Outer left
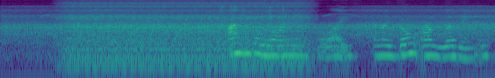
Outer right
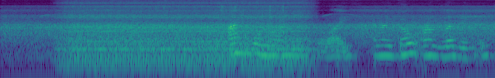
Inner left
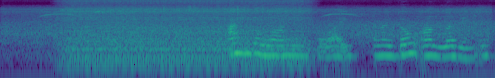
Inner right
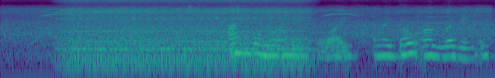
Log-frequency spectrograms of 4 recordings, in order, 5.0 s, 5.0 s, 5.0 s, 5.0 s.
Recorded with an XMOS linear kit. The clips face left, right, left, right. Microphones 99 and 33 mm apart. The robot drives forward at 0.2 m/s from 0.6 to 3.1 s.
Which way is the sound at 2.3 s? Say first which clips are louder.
Outer left 2 dB, even; 5° right (ahead or behind).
